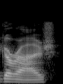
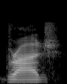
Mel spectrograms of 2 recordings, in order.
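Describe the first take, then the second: First: The word is said carefully, with every sound enunciated. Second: The word is said quickly, with sounds mushed together. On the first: This is the pronunciation adopted after practicing. "how to like enunciate better" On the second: This is how people in the local area say it. "we kind of like mush some words together"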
